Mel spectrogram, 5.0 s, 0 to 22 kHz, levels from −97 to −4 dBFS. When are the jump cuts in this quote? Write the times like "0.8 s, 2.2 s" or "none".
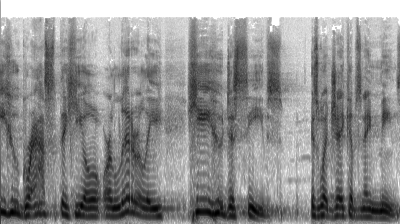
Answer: none

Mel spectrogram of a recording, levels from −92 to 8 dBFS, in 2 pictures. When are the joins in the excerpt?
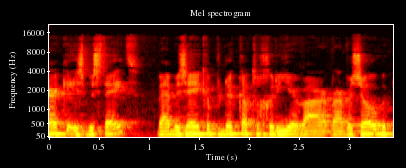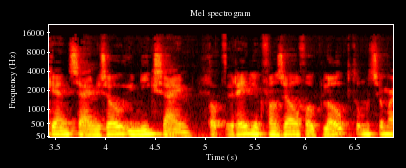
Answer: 5.0 s

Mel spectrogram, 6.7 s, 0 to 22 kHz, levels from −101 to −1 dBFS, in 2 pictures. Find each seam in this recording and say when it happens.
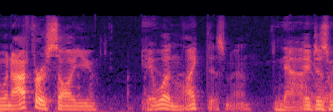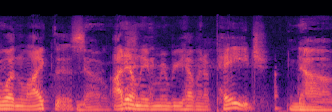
1.3 s

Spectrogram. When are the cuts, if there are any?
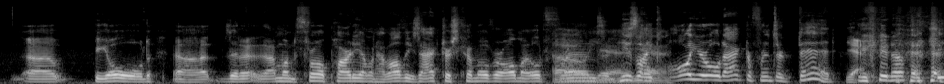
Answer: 1.7 s, 8.4 s

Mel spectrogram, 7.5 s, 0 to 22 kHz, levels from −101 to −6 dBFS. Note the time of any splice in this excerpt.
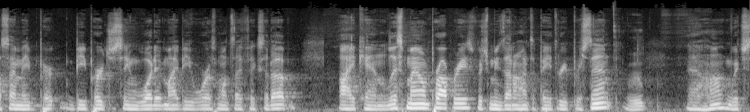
none

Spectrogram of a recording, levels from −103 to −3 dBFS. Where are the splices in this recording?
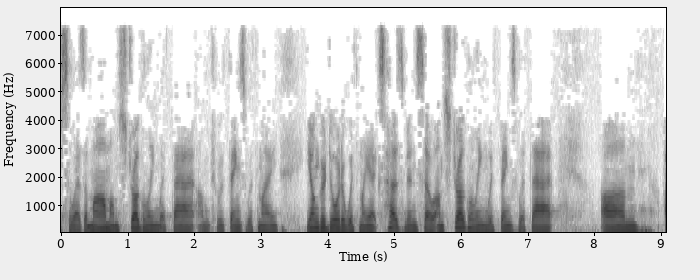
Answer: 2.2 s

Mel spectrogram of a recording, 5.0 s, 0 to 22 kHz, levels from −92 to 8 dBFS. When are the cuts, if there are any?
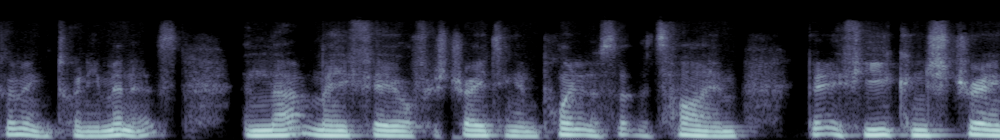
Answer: none

